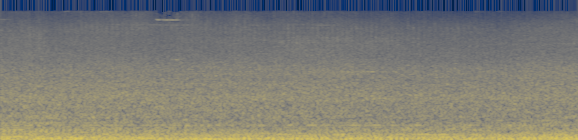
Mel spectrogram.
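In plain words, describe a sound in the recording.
Motorbike engines idle close by.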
